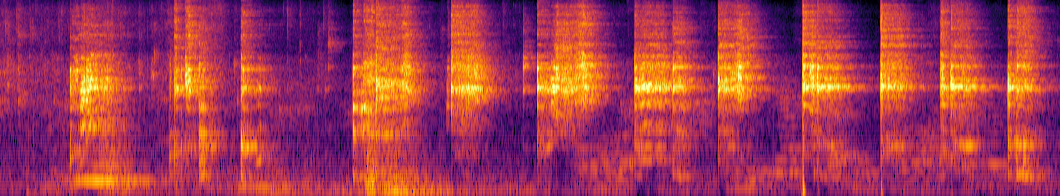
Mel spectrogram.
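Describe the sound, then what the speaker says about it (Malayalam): Beef curry with spices being stirred in a pot, a series of about a dozen clattering spoon-against-metal scrapes in an uneven rhythm, close and fairly loud, with no talk. "ഞാൻ നല്ലോണം ഇളക്കി കൊടുക്കണം കേട്ടോ"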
